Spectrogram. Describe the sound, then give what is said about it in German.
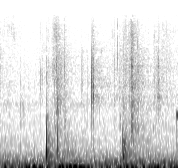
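Two slow, distinct footsteps on a hard stone floor, spaced well apart, approaching a locked door of a cell with bare stone walls, heard over a steady low background rumble with no one speaking. “Und dann höre ich Schritte näher kommen.”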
